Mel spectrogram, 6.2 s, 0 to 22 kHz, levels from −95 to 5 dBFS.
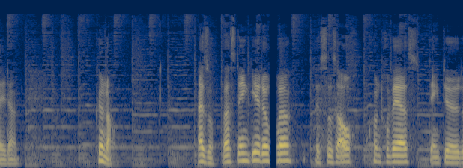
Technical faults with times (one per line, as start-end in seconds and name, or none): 3.59-3.73 digital broadcast dropout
